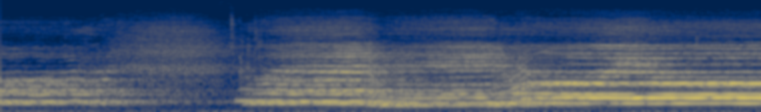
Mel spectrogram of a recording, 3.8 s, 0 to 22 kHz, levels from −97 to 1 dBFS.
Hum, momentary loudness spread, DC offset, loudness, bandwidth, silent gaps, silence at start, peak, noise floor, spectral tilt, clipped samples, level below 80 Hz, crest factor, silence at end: none; 19 LU; under 0.1%; -24 LUFS; 10 kHz; none; 0 s; -8 dBFS; -51 dBFS; -3.5 dB/octave; under 0.1%; -70 dBFS; 16 dB; 0 s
